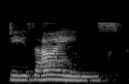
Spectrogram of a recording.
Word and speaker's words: designs: word to read because the letters don't all make the sounds that you think they do so this in this word makes a z sound designs so underline the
